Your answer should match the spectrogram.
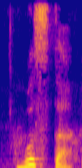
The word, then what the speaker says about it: Worcester: Let's talk about Worcester. – Worcester.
